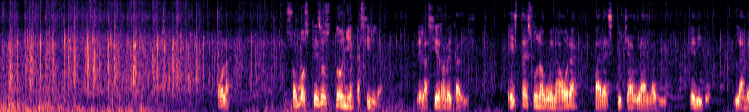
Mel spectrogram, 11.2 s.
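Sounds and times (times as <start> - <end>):
applause for the heroes: 0.0 - 11.2
speech: 3.3 - 3.6, 4.4 - 11.2.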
